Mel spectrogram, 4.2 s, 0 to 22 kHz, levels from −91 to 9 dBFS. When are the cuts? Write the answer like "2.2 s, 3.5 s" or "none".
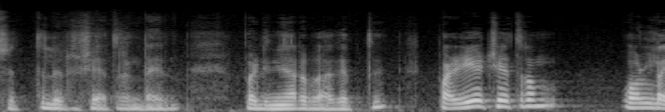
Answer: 2.6 s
